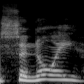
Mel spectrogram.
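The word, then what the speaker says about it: Senoia: For my buddy Terry Hooks, he's from Sonoy, Georgia. Now, I had to look up how to pronounce Sonoy because the A is silent, and I am a king of mispronunciation.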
